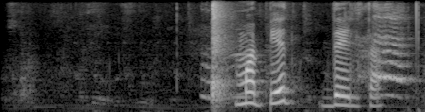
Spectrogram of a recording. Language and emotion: Russian, neutral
